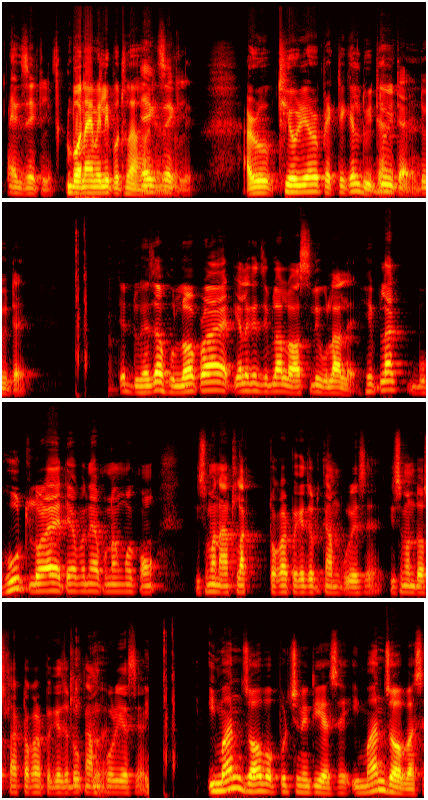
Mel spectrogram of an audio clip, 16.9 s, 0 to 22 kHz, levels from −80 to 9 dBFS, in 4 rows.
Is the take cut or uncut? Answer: cut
